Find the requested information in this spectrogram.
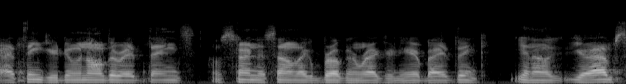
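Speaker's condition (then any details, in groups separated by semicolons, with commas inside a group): Cerebral palsy; from birth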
